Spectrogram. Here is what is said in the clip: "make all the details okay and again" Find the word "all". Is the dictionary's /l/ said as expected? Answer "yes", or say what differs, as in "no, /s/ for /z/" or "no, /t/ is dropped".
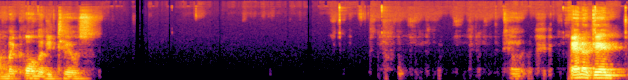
no, /n/ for /l/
